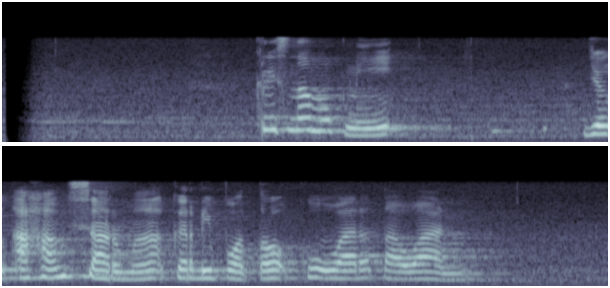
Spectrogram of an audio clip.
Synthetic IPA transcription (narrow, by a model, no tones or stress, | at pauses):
kɾisnamuk̚ni | d͡ʒɨŋʔaɦamsarmakɨrdipɔt̪ɔkuwart̪awan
